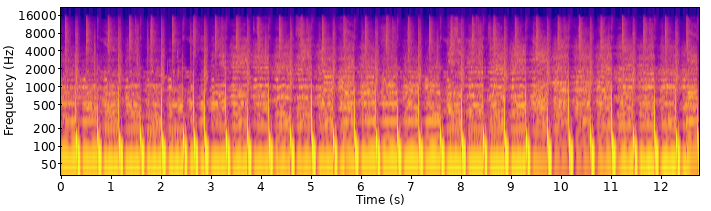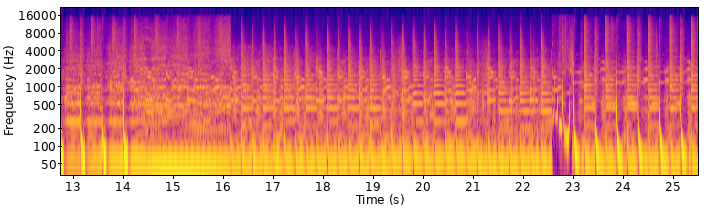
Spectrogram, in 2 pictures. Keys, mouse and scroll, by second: 0.0-0.6 scroll down 2, 0.7 shift+middle click, 1.1 shift+a, 4.7 scroll down 1, 5.0-5.7 shift+middle drag, 6.5 g, 6.9 z, 8.7 click, 10.3 click, 12.7 click, 13.7 shift+click, 14.8 shift+click, 16.4 ctrl+p, 17.7 click, 19.3 r, 23.4 right click.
